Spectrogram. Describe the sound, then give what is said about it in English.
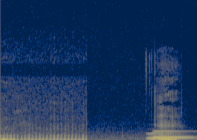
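A cat purr played by a voice assistant's premium skill sounds as a steady, rhythmic low rumble that cuts off abruptly after about a second; after a short silence, the device gives a brief electronic beep. “That is quite soothing. I like purring cats.”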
